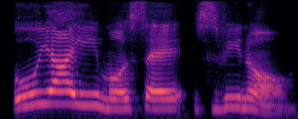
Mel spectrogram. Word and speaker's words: Uyai Mose: and that it's spoken in Zimbabwe and it's pronounced Mori uyi Mose and they're in the chat so join me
